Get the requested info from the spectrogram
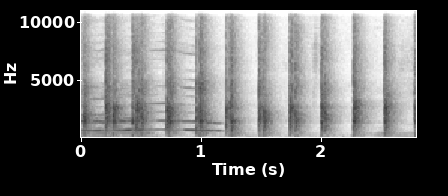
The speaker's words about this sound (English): I need all my motherfucking people to stand up, clap your motherfucking hands for all my guests in the building today. Put your hands together.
